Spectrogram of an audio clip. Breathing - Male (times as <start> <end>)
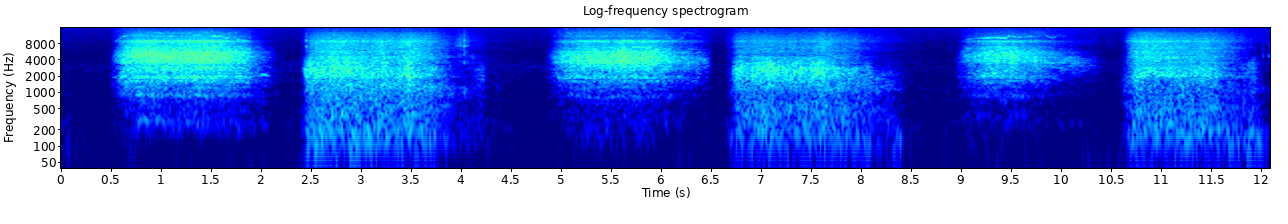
4.9 6.5, 9.0 12.0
